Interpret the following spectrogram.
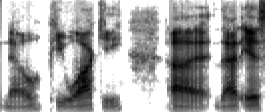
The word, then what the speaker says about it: Pewaukee: for those of you that may not know Pewaukee uh that is how it is pronounced is west of Milwaukee uh at the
